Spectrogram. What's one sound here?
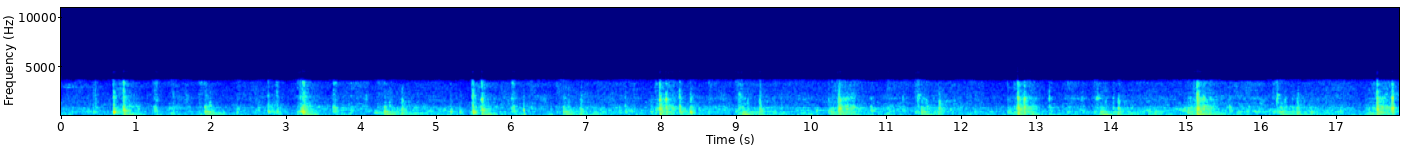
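Machine parts clack and thump in a regular rhythm.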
